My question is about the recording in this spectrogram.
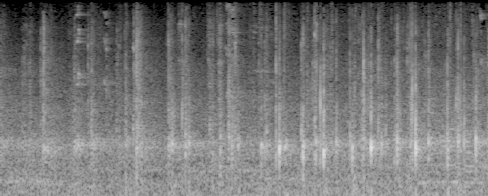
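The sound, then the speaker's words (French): A horse's hooves clip-clop at a steady walking pace, pulling a cart whose wheels rumble and rattle continuously underneath, the hoofbeats growing slightly louder and sharper. “Ben oui, un chartier, c'est un qui même des chevaux, avec la charrette, là.”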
